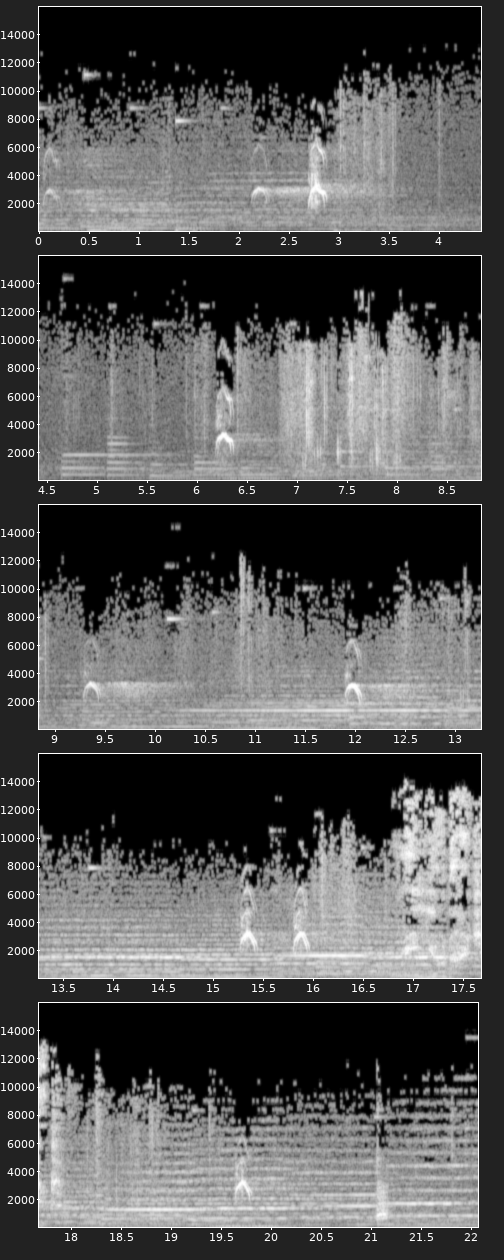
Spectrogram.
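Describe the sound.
Bird chicks call with thin, high-pitched peeps, a few scattered chirps spread across the stretch over a steady low background.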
